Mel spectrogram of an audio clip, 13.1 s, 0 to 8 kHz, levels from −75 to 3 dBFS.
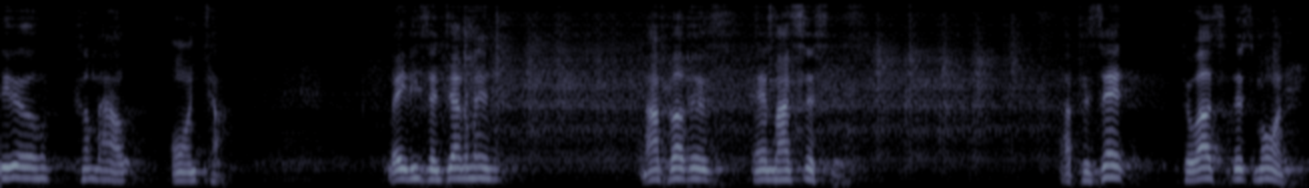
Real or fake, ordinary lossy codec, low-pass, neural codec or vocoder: fake; MP3, 64 kbps; 7.2 kHz; autoencoder, 48 kHz, 32 numbers a frame, DAC-VAE, trained on Japanese speech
